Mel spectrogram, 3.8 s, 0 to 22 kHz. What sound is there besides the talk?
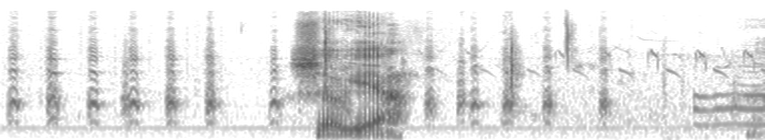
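chickens clucking in video game Farming Simulator 17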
